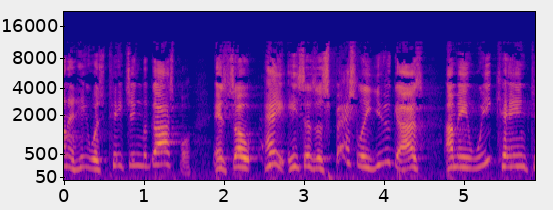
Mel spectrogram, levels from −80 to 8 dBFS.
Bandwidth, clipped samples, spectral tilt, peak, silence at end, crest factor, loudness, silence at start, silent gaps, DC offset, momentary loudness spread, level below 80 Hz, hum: 11.5 kHz; under 0.1%; -1.5 dB/octave; -6 dBFS; 0 s; 20 dB; -24 LUFS; 0 s; none; under 0.1%; 11 LU; -58 dBFS; none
